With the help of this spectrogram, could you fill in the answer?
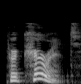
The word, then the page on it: percurrent: British English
